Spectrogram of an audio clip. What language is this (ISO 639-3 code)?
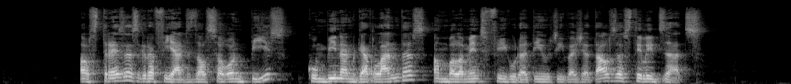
cat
